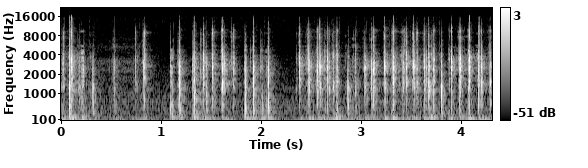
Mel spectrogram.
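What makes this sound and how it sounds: A small 60% mechanical keyboard with an aluminum case, brass plate and plastic keycaps is typed on rapidly with the fingertips of both hands. About 34 short, crisp, bright clacks come in quick bursts, with a brief pause partway through. There is almost no low-end thump and no lingering ring after each tap.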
